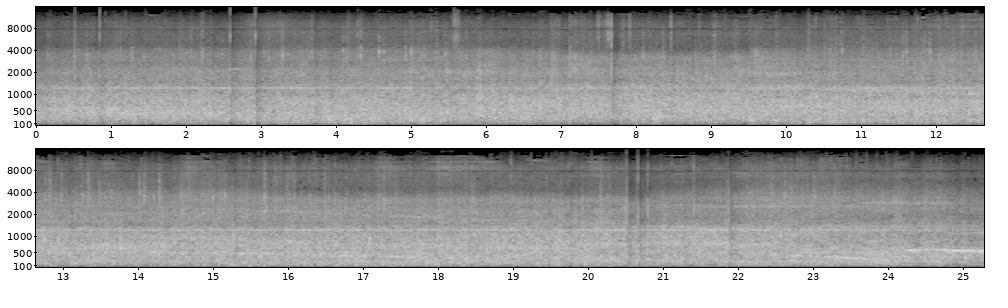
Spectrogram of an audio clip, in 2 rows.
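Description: Budd-built R32 subway car running through a tunnel, with a loud, steady rumble and clatter of steel wheels on the rails. A thin steady whine rides over the rumble, and near the end a brief squealing tone comes in as the train runs along a station platform.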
